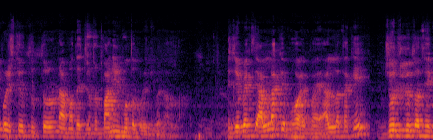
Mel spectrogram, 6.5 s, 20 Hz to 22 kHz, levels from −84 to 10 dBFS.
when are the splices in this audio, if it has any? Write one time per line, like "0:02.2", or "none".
0:03.5
0:05.6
